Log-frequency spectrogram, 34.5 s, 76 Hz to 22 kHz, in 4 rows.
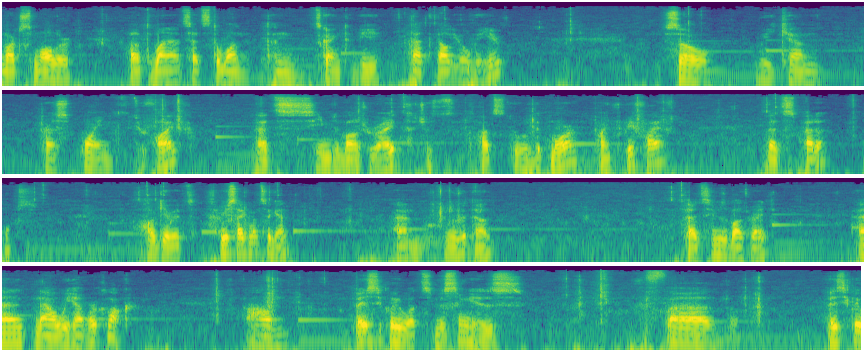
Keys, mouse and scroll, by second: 0.8-4.0 middle drag, 4.5-7.5 drag, 12.6-16.9 drag, 17.7 click, 18.7 click, 19.6 w, 21.6 g, 24.4 middle click, 24.9-25.3 scroll down 3, 25.3-28.1 middle drag, 28.1 KP_1, 29.5-31.6 middle drag, 31.6 KP_1, 33.4 shift+s.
